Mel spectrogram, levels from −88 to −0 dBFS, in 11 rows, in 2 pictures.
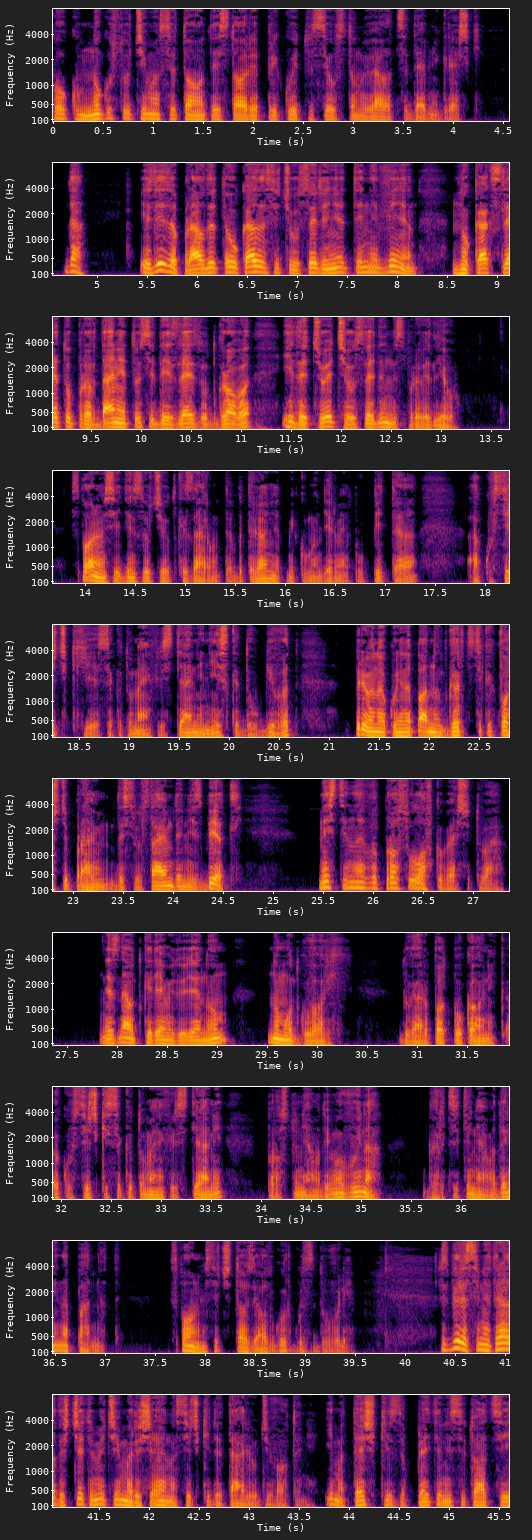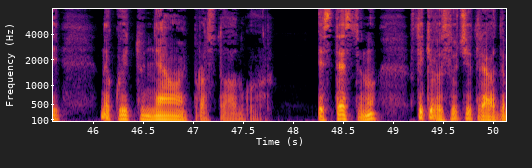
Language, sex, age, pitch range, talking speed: Bulgarian, male, 50-69, 85-110 Hz, 170 wpm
